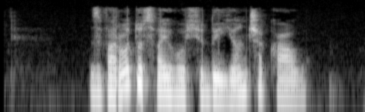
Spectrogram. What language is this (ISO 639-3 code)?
bel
